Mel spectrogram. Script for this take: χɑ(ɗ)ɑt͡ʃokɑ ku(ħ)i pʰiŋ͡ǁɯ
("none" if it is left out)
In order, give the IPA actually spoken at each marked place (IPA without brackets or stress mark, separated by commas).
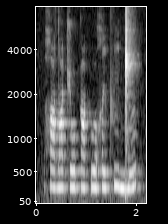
d, χ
